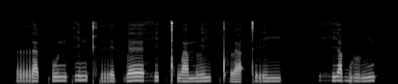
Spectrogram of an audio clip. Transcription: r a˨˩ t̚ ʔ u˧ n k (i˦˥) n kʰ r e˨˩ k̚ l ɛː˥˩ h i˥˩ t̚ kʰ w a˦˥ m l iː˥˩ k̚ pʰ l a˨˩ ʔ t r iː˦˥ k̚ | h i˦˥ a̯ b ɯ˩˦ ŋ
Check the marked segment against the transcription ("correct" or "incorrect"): incorrect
